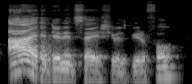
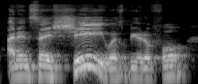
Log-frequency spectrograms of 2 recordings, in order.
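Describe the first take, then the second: First: The word "I" carries the main stress. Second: The word "she" carries the main stress.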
